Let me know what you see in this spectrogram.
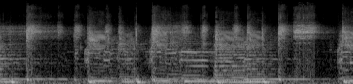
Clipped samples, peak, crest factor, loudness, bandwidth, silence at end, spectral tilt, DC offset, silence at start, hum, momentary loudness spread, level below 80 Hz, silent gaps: under 0.1%; -12 dBFS; 16 dB; -26 LUFS; over 20 kHz; 0 s; -3 dB/octave; under 0.1%; 0 s; none; 5 LU; -46 dBFS; none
